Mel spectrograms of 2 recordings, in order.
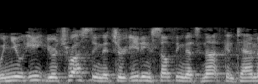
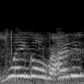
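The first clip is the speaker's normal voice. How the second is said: much higher, laughing voice impression. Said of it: "That's how he say it".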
